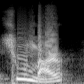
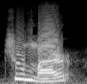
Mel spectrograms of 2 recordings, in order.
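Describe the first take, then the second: Both takes have the same delivery.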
